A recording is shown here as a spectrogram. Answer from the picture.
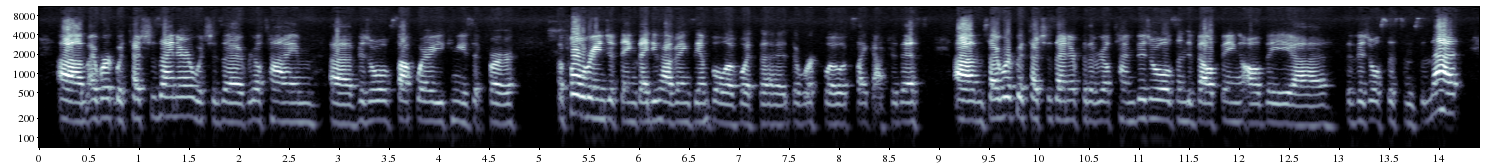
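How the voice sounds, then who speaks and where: Fairly low in pitch, a woman talks at a fairly quick pace with monotone, flat intonation. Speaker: audiovisual artist and performer. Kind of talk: presentation with slides. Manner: fast.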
